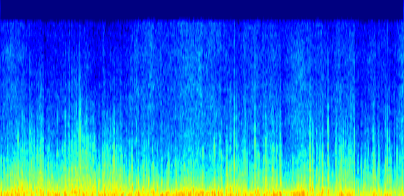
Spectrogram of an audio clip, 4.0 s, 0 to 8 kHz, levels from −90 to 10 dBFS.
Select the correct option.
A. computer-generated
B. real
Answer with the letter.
A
